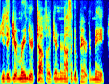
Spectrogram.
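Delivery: put-on fast, rattled-off New Jersey accent. Speaker recalling a Navy captain who challenged him; Joseph Hebert's Jersey accent. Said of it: "He had the Jersey accent".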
